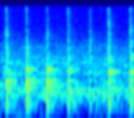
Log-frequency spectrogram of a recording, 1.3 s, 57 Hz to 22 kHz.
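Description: The braced maple top of a jumbo guitar is tap-tuned before its braces are scalloped, with seven light taps each giving a short, woody knock centered near 650 Hz that dies away quickly. The tone is big, with a lot of high tone and upper mids, and the braces are to be shaved to bring out more bass and lower mids.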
